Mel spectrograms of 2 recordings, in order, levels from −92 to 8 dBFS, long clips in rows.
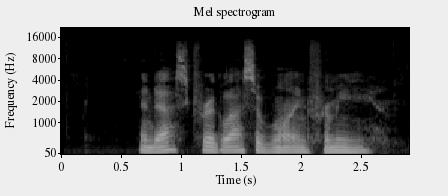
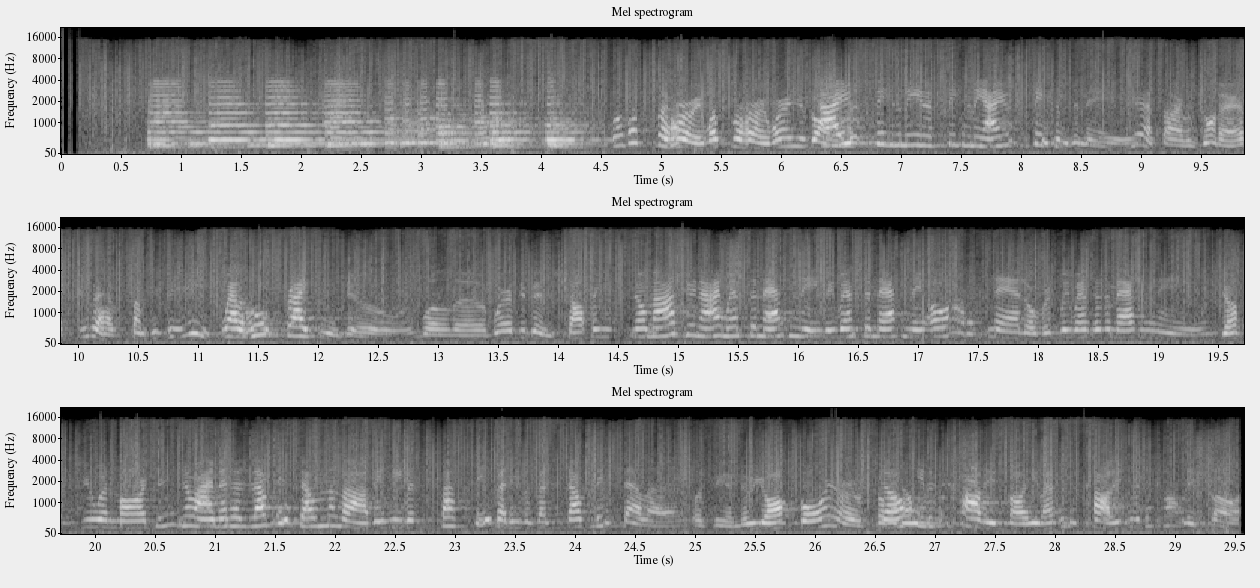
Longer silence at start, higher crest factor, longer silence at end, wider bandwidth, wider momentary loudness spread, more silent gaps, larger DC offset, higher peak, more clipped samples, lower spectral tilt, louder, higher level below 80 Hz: first, 0.65 s vs 0.05 s; about the same, 16 dB vs 18 dB; first, 0.3 s vs 0.05 s; second, 13 kHz vs 16 kHz; second, 7 LU vs 10 LU; neither; neither; second, -18 dBFS vs 0 dBFS; neither; first, -6 dB/octave vs -2.5 dB/octave; second, -34 LUFS vs -18 LUFS; second, -68 dBFS vs -44 dBFS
